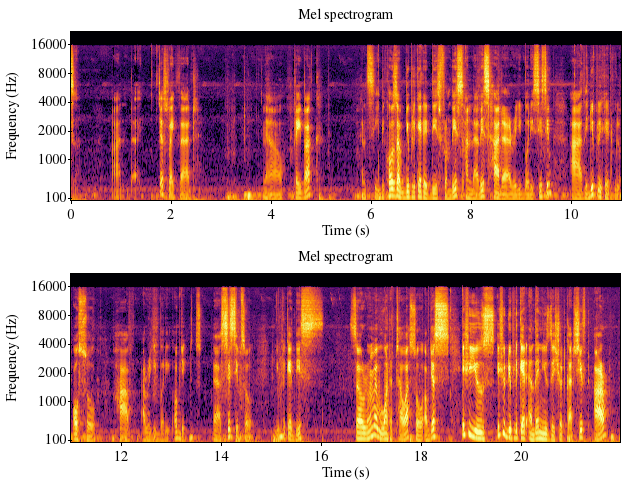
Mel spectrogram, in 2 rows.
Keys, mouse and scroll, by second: 2.0 scroll down 3, 2.6 scroll down 3, 3.1 z, 3.5 `, 5.0 space, 5.9 scroll up 6, 6.1 Escape, 6.9 click, 10.1 click, 13.9-14.5 scroll down 1, 15.0 shift+d, 18.2-18.6 scroll down 3, 21.8 shift+r.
